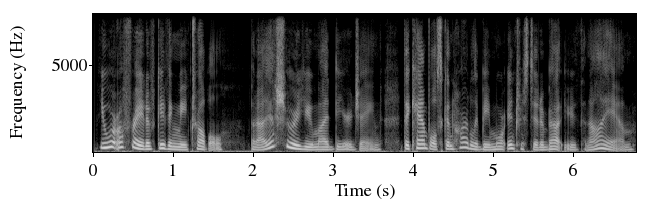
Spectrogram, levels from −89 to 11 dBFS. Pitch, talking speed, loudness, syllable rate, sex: 185 Hz, 230 wpm, -17 LUFS, 6.3 syllables/s, female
